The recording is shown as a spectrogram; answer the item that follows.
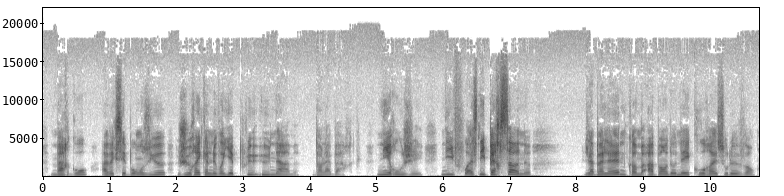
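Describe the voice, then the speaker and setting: A woman reading a classic short story aloud in a measured, expressive narration. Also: medium pitch, no room sound. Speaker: audiobook reader.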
